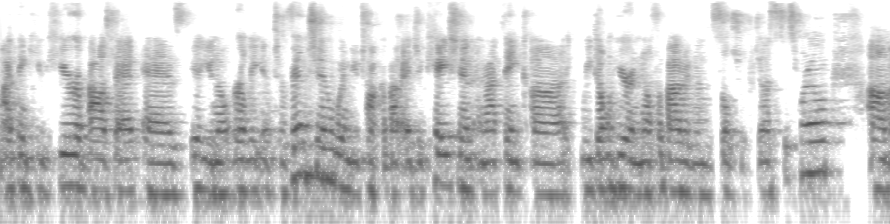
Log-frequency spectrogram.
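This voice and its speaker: A middle-aged woman with a notably low voice talks loudly and with energy as a panelist, laughing easily. Her voice rings in a large reverberant room, picked up from a distance. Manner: loud, lively, quick to laugh. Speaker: panelist, school district manager. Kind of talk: panel discussion. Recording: roomy, distant mic, faint noise.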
